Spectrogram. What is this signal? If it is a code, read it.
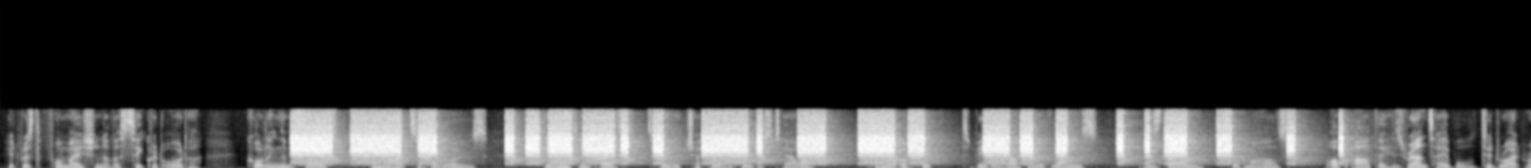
Bursts of noise, with room echo and speech in English. There is no code.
